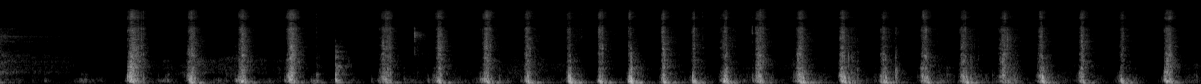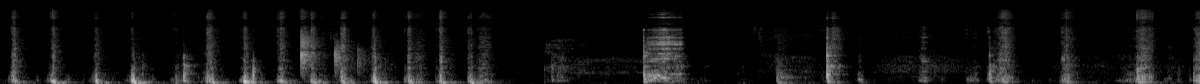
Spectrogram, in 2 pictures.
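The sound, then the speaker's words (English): A kitchen knife chops ginger on a cutting board set on a damp cloth, producing a long, even run of many crisp knocks. A short pause near the end is followed by a few more chops. “Right, so that's the ginger chopped.”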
